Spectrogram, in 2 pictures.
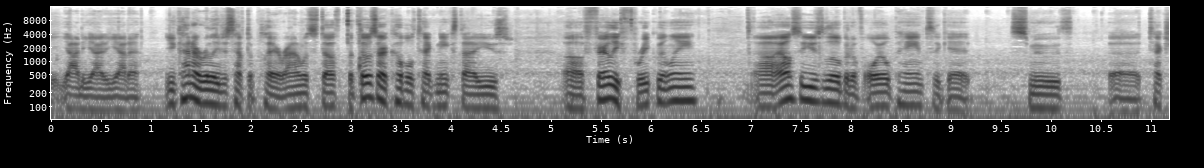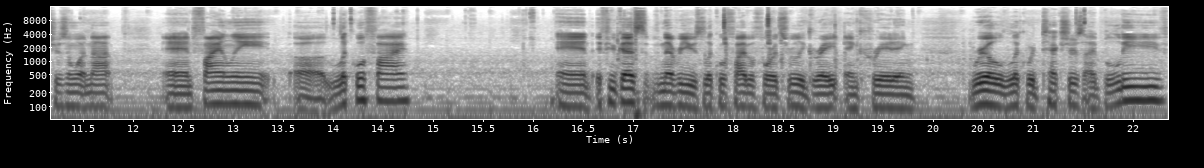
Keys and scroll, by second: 3.2 BackSpace, 18.7 super+-.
